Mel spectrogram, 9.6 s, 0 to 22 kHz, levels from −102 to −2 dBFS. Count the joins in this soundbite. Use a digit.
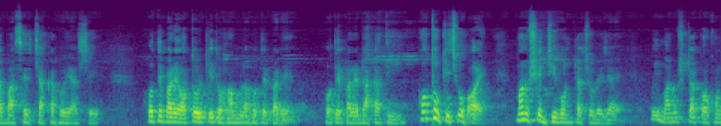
0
